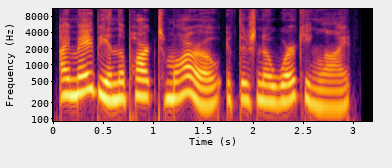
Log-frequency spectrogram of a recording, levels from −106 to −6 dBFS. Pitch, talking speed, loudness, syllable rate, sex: 230 Hz, 265 wpm, -16 LUFS, 5.9 syllables/s, female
